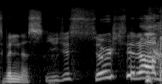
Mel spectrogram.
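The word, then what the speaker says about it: Vilnius: I live there I'm not going to lie billus I live there oh that's not bad I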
